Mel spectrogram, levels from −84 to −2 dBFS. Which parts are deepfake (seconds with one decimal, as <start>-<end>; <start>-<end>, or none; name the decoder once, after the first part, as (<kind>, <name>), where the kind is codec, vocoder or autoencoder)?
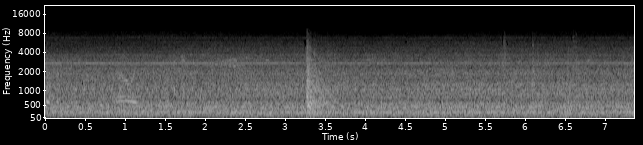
none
